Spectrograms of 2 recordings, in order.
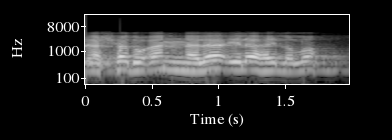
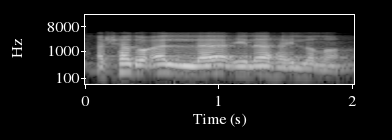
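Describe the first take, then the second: First: "أن لا" said an-la with the n sounded; wrong unmerged n. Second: "أن لا" run together as al-la; merged n. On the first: Teacher showing pupils the muezzin's error, "أن لا" with n unmerged. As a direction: keep a clear n before the l in "أن لا". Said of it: "يبقى هنا ده خطأ". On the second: Teacher correcting the call to prayer, "أن لا" merged as al-la. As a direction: drop the n into a doubled l in "أن لا". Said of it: "يبقى هنا في إدغام في النون". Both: Shown as a demonstration.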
